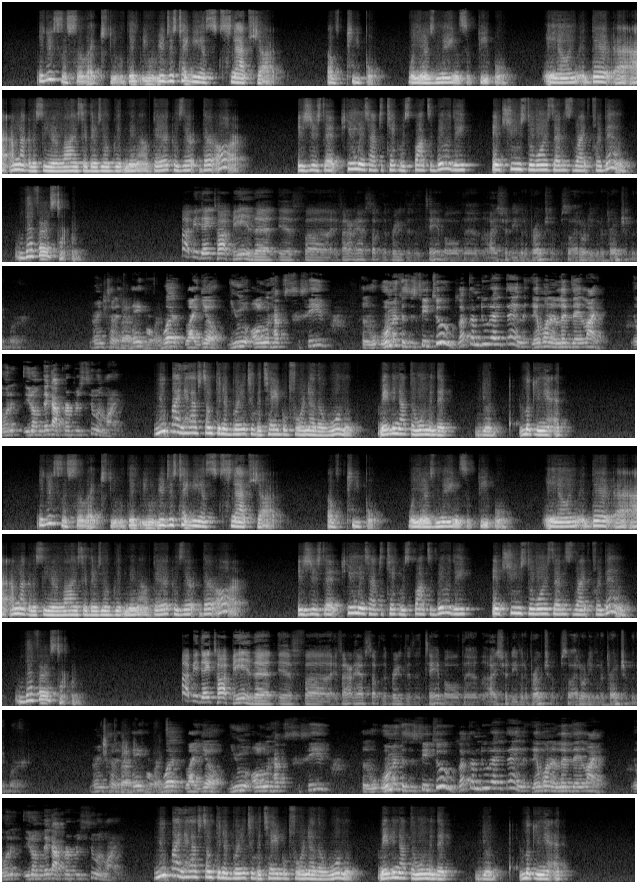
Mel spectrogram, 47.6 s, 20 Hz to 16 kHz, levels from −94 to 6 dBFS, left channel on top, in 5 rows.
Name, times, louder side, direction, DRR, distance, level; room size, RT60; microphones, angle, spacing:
voice 1, 0.6-4.1 4.9-5.6 6.1-7.6 8.1-13.1 14.0-16.5 16.9-18.9 19.2-20.2 40.4-43.4 43.7-44.8 45.2-45.5 45.9-46.5, equal, 15° left, 3 dB, 1.1 m, -18 dB
voice 2, 21.7-28.9 30.1-31.0, right 2 dB, 65° right, 5 dB, 2.3 m, -31 dB
voice 3, 29.9-33.6 34.0-37.5 38.0-39.9, left 2 dB, 85° left, 5 dB, 3.6 m, -26 dB
26.0 x 8.8 x 3.0 m, 0.32 s
head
